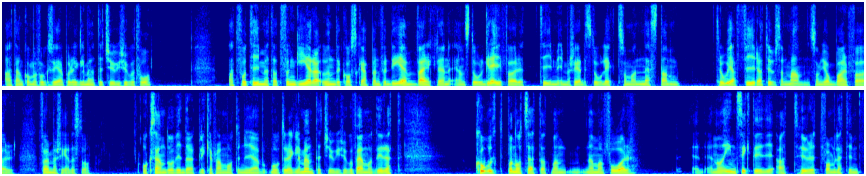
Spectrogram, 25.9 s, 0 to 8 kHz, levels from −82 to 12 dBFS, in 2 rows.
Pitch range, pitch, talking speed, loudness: 95-115 Hz, 105 Hz, 170 wpm, -28 LUFS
